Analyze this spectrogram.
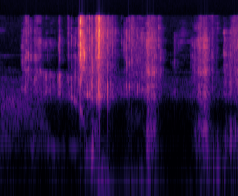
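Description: Lay's honey butter flavoured potato chips crunch in a few crisp bites and chewing sounds, fairly quiet and uneven in rhythm.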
